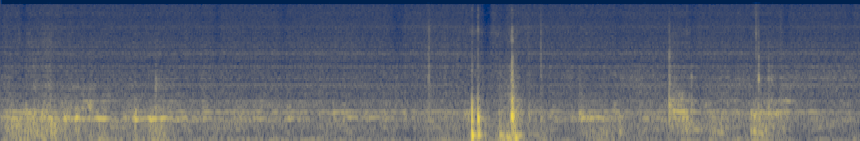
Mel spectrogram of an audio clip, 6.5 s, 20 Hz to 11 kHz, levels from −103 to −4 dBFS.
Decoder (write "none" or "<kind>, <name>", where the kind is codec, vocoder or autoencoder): autoencoder, DAC-VAE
